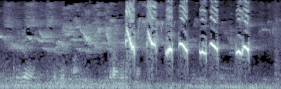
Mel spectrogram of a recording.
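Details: Lure song of a greater green leafbird meant to set another bird singing. Soft warbled notes give way to a series of seven loud, clear, downslurred whistles in quick succession.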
